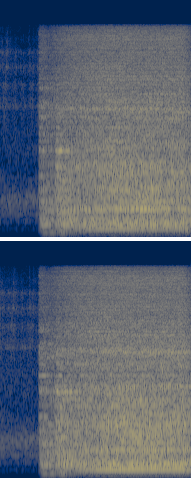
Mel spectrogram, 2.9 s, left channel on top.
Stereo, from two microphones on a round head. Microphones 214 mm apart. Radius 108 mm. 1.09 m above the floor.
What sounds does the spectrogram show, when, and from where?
0.6 s a hair dryer: 5° left (ahead or behind), 1.8 m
